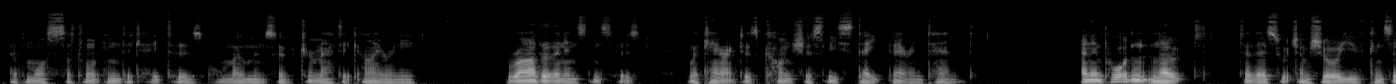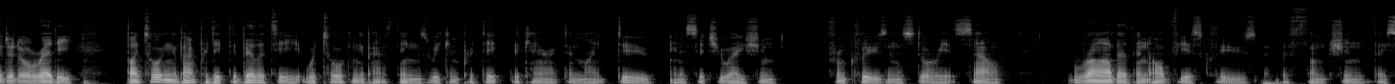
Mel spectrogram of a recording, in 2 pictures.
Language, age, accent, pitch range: English, 30-49, British, 80-95 Hz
